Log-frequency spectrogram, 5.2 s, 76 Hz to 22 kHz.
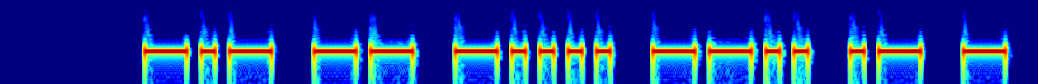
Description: Morse code, heard as a keyed tone, about 17 wpm, 700 Hz. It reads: KM6ZAT
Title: USA Call Signs - 6 Characters - Repeated 2x - 17wpm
